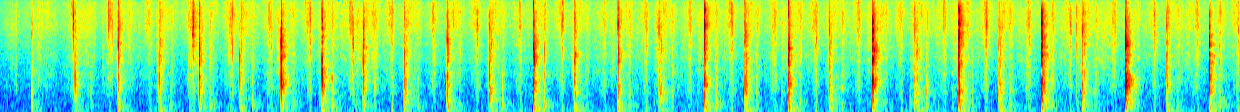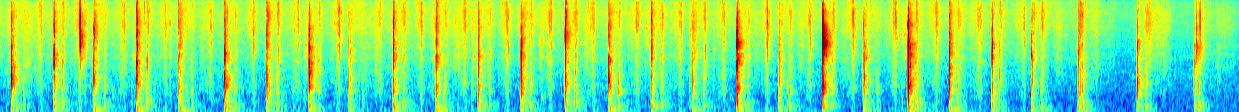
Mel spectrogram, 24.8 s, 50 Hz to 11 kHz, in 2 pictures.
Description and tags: concrete 06c ballerinas run
Running on concrete: ballerinas. Recorded with a ZOOM H2 in a basement of a house, normalized with Audacity.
